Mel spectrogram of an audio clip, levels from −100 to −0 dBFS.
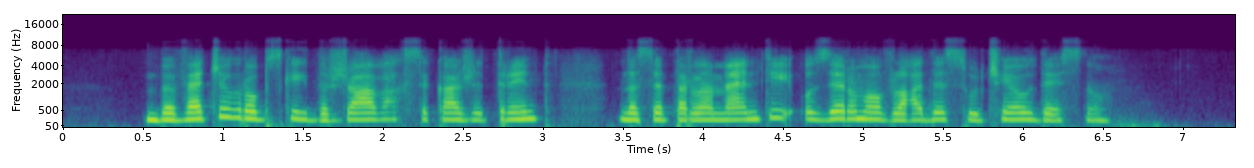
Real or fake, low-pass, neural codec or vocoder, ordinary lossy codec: fake; 7.2 kHz; codec, 16 kHz, 0.8 kbps, ZipCodec; Opus, 16 kbps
